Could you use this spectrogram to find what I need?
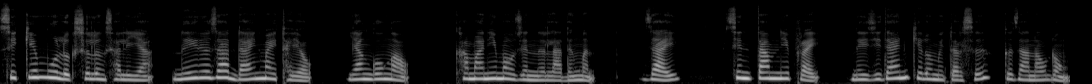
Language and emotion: Bodo, neutral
